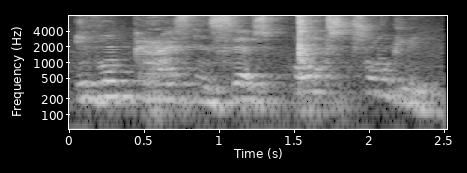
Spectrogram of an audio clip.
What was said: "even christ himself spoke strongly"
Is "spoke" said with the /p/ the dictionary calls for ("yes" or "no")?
no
